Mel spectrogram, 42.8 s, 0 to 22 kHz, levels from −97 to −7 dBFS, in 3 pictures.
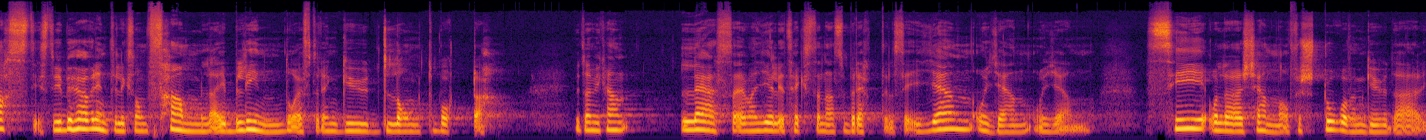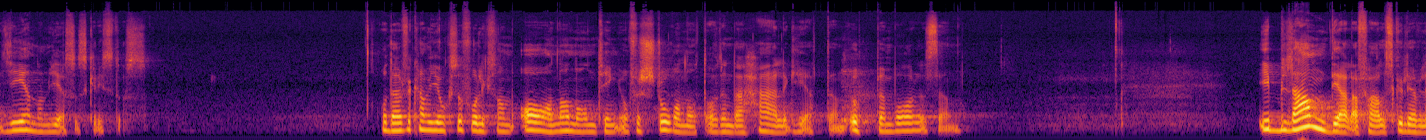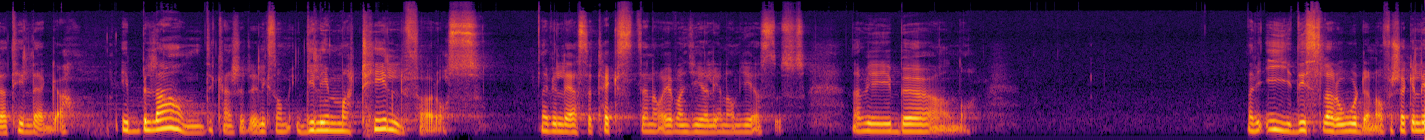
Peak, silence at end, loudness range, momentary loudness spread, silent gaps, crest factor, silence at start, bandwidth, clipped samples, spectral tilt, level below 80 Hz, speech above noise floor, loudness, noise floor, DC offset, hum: -2 dBFS; 0 s; 9 LU; 13 LU; none; 22 dB; 0 s; over 20 kHz; under 0.1%; -4.5 dB/octave; -82 dBFS; 39 dB; -24 LUFS; -63 dBFS; under 0.1%; none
